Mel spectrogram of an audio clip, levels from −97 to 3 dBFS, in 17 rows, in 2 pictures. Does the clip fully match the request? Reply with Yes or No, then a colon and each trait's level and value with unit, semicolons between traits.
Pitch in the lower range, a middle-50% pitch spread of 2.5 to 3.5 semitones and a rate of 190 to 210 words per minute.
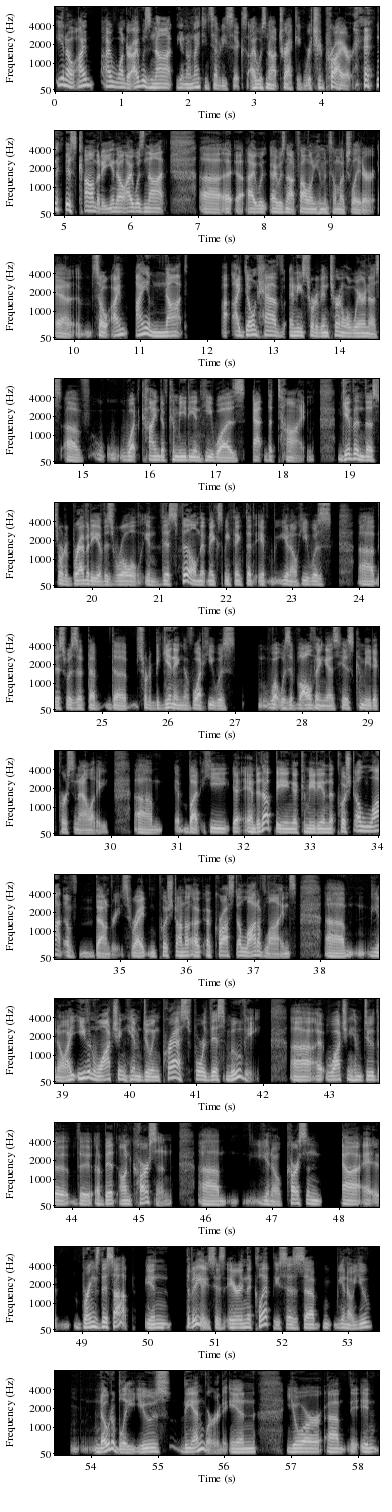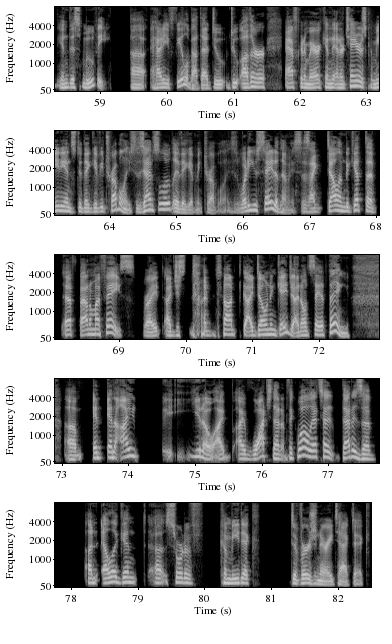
No: low, 125 Hz; wide, 5.4 semitones; average, 200 wpm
